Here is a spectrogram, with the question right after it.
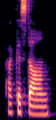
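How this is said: The last syllable has a long ah sound. "we Brits say Pakistan"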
